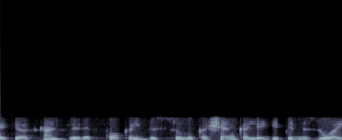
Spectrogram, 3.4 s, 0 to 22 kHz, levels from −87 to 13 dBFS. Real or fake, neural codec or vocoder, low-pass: real; none; 3.6 kHz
